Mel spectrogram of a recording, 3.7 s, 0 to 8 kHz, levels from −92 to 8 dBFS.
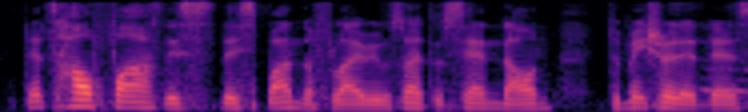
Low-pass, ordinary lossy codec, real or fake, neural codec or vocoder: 7.2 kHz; AAC, 48 kbps; real; none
